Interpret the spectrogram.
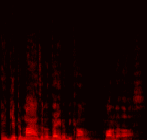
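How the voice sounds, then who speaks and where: A man preaching a sermon to a congregation, calling out to them and building to shouts. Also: fairly high pitch, fairly quick. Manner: call-and-response preaching, rising to shouts. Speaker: minister.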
